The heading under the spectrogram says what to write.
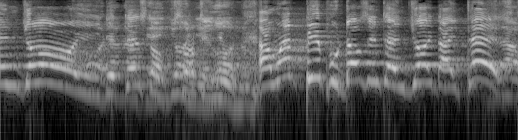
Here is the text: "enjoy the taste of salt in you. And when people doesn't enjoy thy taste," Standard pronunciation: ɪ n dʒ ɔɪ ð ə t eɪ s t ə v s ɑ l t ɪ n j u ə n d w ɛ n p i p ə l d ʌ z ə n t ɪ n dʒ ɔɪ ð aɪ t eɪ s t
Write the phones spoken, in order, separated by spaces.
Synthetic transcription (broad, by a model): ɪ n dʒ ɔɪ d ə t eɪ s t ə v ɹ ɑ t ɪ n j u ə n w ɛ n p i p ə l d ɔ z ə n t ɪ n dʒ ɔɪ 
